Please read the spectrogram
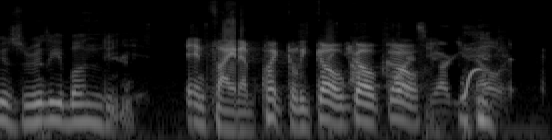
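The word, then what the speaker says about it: Bundi: Is your name really Bundy, or are you just saying that? Ah, I got it, Lumpy. Took me a minute. My name is really Bundy.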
